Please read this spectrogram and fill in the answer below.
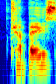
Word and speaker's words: Caboose: Caboose just rhymes with Bruce, and Bruce is a very Australian name.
